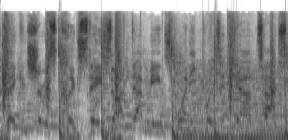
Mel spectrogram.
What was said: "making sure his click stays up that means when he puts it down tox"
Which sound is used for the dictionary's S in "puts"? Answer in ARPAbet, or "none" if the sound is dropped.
S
